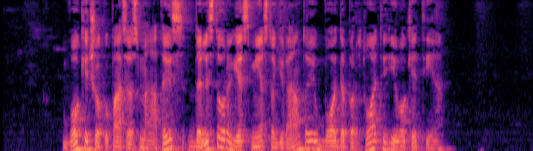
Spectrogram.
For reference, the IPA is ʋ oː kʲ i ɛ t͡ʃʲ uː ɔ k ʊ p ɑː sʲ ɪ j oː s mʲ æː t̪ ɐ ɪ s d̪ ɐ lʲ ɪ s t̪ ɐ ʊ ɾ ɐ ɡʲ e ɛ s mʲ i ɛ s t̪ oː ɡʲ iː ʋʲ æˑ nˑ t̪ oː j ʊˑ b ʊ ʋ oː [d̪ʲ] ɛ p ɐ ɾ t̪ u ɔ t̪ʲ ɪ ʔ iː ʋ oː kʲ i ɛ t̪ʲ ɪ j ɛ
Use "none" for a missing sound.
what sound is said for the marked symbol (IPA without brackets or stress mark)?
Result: d̪ʲ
